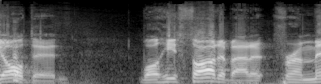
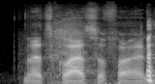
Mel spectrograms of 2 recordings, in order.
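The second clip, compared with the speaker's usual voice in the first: put-on smirking, smug tone, lower and quieter; 6 semitones lower, 7 dB quieter than usual. Retelling how a man answered when asked what he does, imitating a smirking reply. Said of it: "Why'd he say it like that? It sound- like he was like smirking".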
